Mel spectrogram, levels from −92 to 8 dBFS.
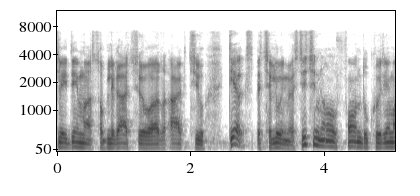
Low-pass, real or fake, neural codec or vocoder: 7.2 kHz; fake; codec, 16 kHz, 4 kbps, FreqCodec, larger model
